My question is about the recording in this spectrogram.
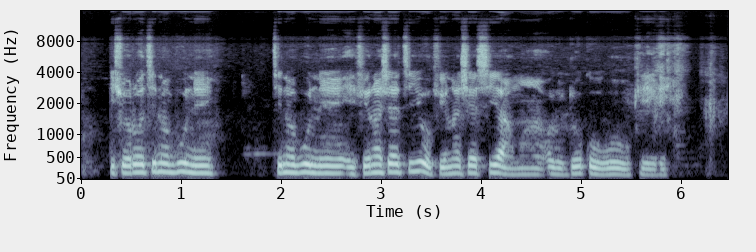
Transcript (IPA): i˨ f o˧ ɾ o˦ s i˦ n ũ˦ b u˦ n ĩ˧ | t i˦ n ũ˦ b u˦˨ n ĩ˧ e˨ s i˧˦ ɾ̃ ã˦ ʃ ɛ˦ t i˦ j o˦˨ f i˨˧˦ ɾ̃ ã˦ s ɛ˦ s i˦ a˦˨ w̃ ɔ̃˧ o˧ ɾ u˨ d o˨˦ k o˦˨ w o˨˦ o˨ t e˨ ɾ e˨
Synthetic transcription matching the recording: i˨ ʃ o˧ ɾ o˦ t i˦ n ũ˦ b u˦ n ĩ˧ | t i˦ n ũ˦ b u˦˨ n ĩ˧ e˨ f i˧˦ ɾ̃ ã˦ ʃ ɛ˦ t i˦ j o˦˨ f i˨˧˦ ɾ̃ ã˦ ʃ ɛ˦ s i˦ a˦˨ w̃ ɔ̃˧ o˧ ɾ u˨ d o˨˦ k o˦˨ w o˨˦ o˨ k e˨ ɾ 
